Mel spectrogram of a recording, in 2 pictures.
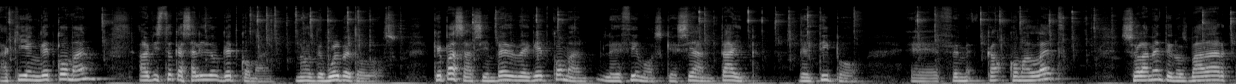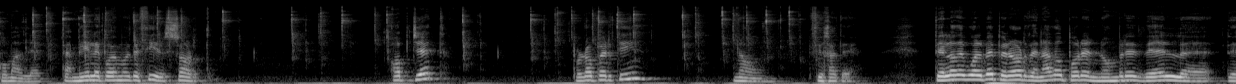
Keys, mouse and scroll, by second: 1.0 ctrl+BackSpace, 1.7-4.0 typing, 4.9 ctrl+p, 5.3-6.0 typing, 7.2-11.2 typing, 12.3 ctrl+p, 12.7-20.7 typing, 22.8-24.5 scroll up 2, 24.5-24.7 scroll up 1.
